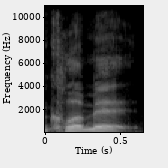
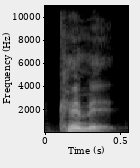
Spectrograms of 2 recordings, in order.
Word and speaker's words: Kemet: Oh, I finally said it right. I've been calling you Clement. Kemet.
